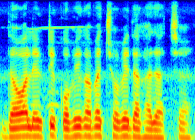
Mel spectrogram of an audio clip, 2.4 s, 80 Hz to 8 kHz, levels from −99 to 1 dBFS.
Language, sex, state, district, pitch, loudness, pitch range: Bengali, male, West Bengal, Cooch Behar, 130 Hz, -16 LUFS, 125-140 Hz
